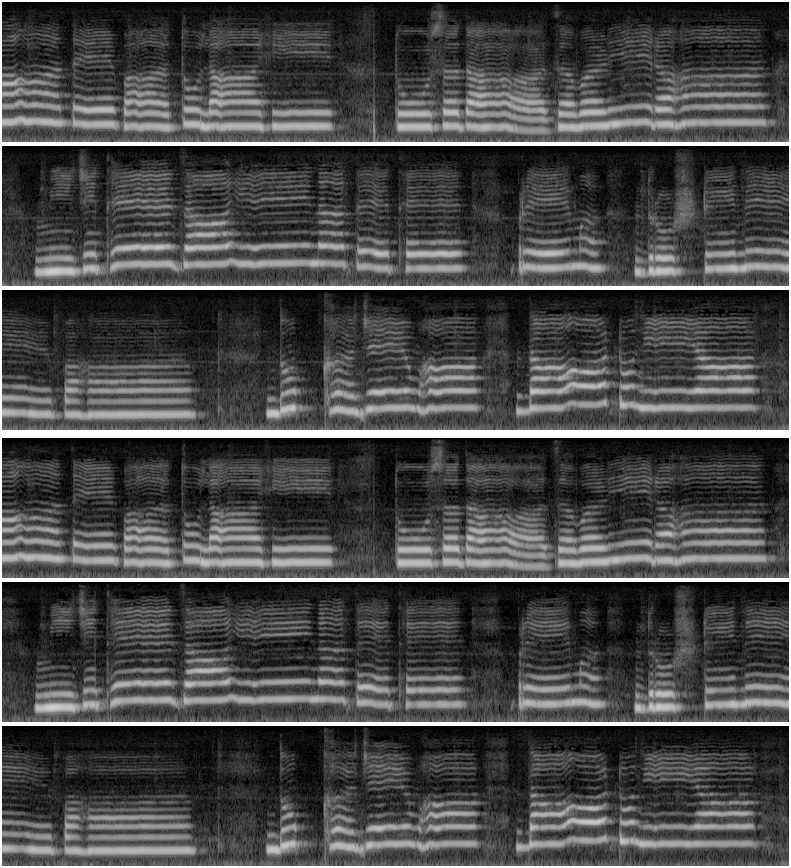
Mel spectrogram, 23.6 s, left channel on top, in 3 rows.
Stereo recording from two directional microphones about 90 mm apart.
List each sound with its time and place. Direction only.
0.0 s female singing: 30° right (ahead or behind)
3.9 s mantra: 35° right (ahead or behind)
5.8 s female singing: 30° right (ahead or behind)
8.4 s child singing: 40° right (ahead or behind)
13.0 s a sound: 30° right (ahead or behind)
13.4 s child singing: 30° right (ahead or behind)
14.3 s mantra: 35° right (ahead or behind)
16.4 s female singing: 30° right (ahead or behind)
